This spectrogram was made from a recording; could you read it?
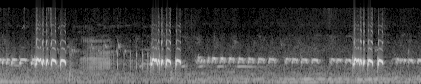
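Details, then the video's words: Local zebra dove lure song for inviting other doves: loud stuttered coo bursts separated by long runs of softer, rapid, evenly repeated notes, with brief rustling in one gap. "Perkutut Lokal Gacor suara Besar pancingan perkutut"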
